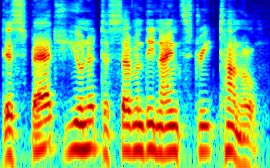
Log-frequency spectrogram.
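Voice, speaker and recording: An actor playing a grim, weary older commander of a secret monster-hunting police squad in an audio horror drama, speaking in florid, deliberate phrases. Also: male voice, medium pitch, fairly bright tone, slight background noise, close to an everyday voice. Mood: businesslike, grim. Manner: eloquent, florid, deliberate speech.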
